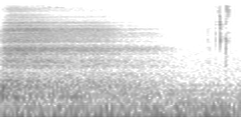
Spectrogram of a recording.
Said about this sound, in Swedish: Okej, okay, vi börjar med att andas in djupt och låt magen ta plats.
